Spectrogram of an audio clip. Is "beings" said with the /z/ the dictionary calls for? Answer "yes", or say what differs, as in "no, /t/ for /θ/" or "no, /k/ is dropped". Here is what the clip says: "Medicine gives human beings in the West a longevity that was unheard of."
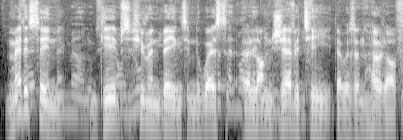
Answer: yes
